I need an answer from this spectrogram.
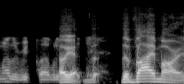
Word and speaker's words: Weimar: can't remember the name of the Republican the Weimar it's spelled with a W but pronounced by Mark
